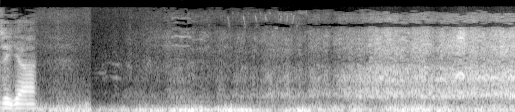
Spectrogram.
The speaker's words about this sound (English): the harvesting of down, a sea of geese as far as the eye can see. Such a concentration of geese contradicts the behavioural needs of the animals.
